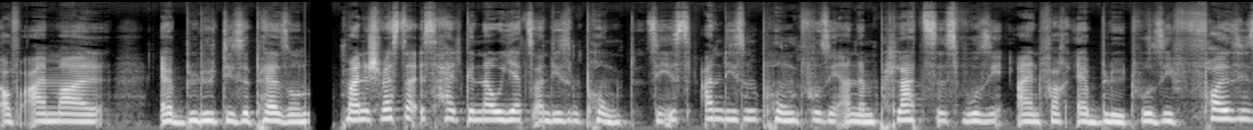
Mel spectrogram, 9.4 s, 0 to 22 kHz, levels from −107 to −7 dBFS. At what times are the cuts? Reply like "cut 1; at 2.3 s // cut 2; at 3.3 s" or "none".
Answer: none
